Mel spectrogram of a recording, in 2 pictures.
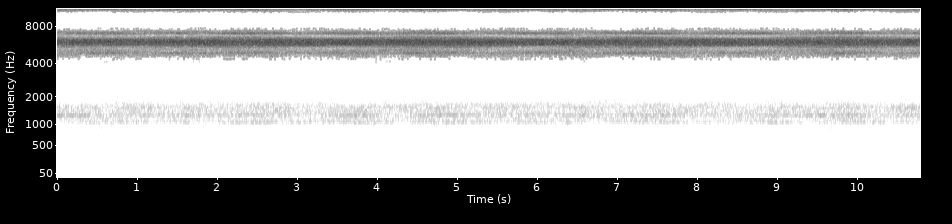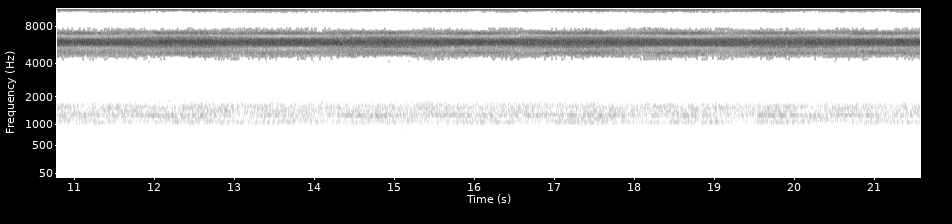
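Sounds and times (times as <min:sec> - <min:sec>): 
insect high-pitched chirping: 0:00.0 - 0:21.5.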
